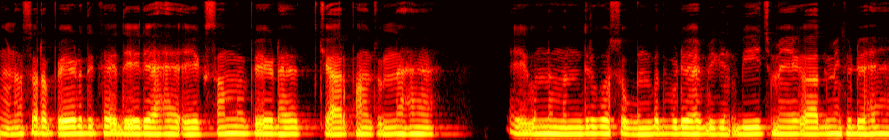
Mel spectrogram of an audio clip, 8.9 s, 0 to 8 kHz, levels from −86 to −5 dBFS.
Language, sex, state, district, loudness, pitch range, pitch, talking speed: Marwari, male, Rajasthan, Nagaur, -24 LUFS, 135-140 Hz, 140 Hz, 195 wpm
